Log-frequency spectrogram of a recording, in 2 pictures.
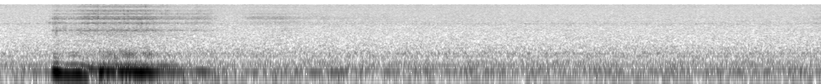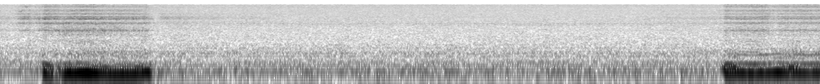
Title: Peaches snoring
